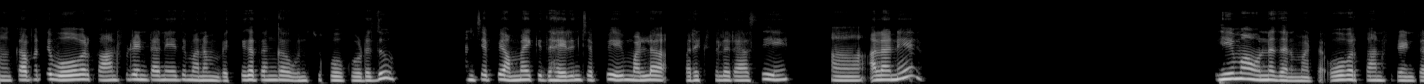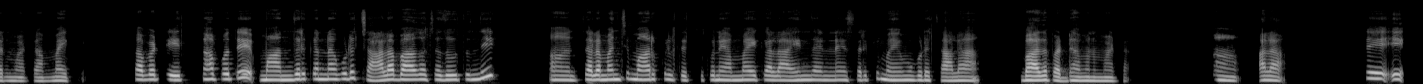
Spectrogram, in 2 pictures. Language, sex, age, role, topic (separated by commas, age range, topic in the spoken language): Telugu, female, 40-44, guest, పని వల్ల మీరు నేర్చుకున్న అత్యంత ముఖ్యమైన పాఠం ఏమిటి?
